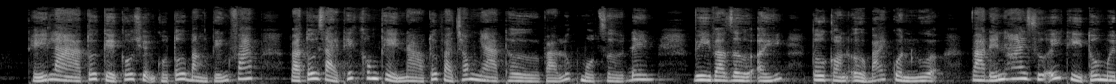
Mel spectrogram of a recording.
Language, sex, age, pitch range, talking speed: Vietnamese, female, 20-39, 175-240 Hz, 240 wpm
